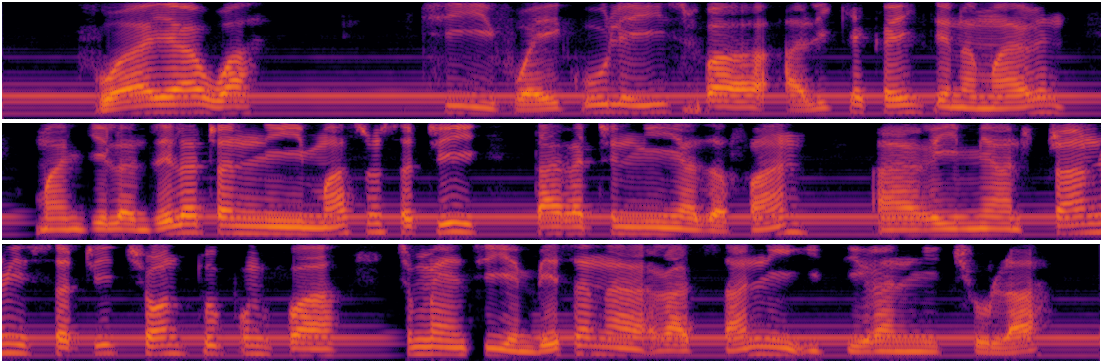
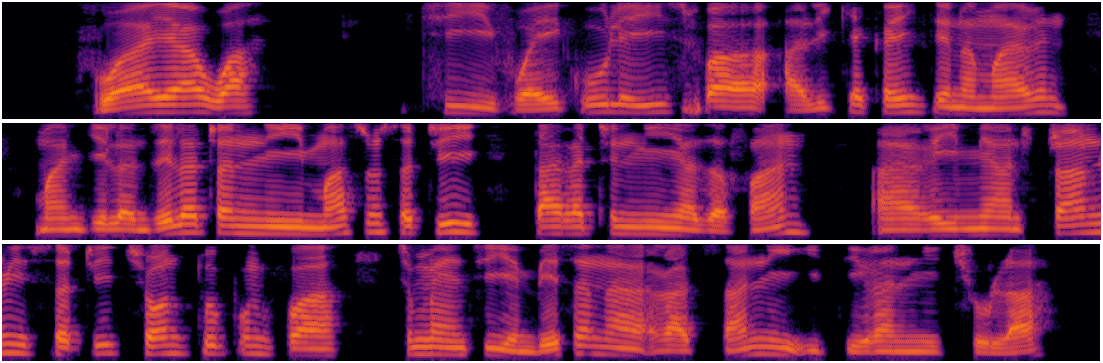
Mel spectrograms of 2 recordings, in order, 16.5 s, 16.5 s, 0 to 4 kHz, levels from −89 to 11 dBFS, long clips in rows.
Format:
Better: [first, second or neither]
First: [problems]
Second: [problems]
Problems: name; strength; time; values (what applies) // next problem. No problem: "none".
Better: second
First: background sound (Wind instrument, woodwind instrument); 11 dB below the speech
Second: none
